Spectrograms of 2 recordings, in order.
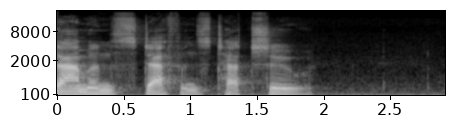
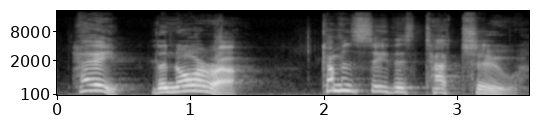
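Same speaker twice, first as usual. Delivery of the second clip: calling out; 10 semitones higher than usual. Acted. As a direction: call a friend over, high. Woman calls.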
